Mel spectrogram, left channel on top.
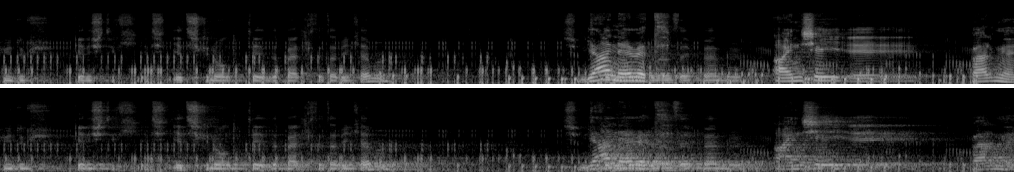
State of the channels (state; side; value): normal; both; correlation 0.36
